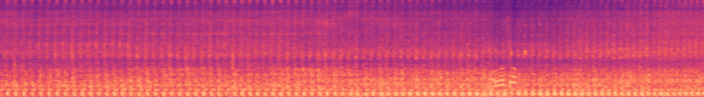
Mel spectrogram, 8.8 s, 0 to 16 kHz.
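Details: Yamaha Mio i 125 scooter at idle, misfiring (palyado) and smoky; hard starting, TPS drifting out of adjustment, O2 sensor voltage not reaching 1 volt; uneven idle beats with stumbling gaps and lumpy exhaust pulse, misfire from rich mixture.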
